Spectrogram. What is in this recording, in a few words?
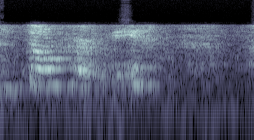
dont hurt me, Plead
